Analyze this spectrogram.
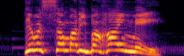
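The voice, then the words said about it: Very loud yelling. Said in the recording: “yelled in an impressively loud voice”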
